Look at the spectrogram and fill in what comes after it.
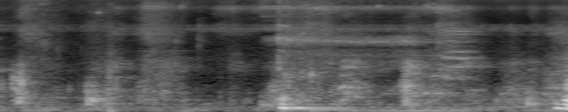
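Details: Labrador Retriever Bella indoors, with puppies asleep nearby, gives short low whimpers and grumbling sounds in uneven bursts roughly every second, with faint speech in the background.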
